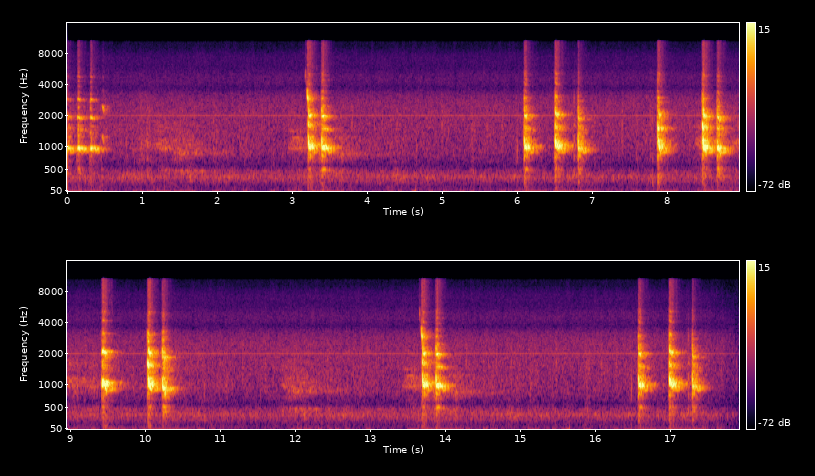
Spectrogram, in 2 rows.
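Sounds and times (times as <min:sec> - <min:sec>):
faint steady background hum: 0:00.0 - 0:17.9
golden eagle sharp yelping calls in North America: 0:03.0 - 0:03.7, 0:06.1 - 0:07.1, 0:07.9 - 0:10.5, 0:13.5 - 0:14.2, 0:16.6 - 0:17.6.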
